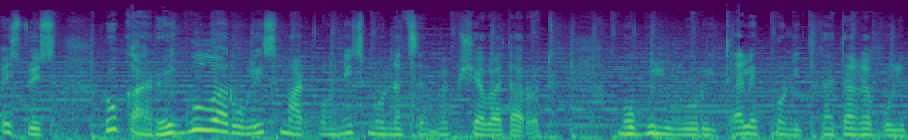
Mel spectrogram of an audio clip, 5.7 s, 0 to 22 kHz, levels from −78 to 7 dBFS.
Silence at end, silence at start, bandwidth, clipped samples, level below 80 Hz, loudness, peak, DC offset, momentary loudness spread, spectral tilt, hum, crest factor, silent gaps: 0 s; 0 s; 16.5 kHz; under 0.1%; -32 dBFS; -16 LUFS; -2 dBFS; under 0.1%; 8 LU; -5 dB/octave; none; 12 dB; none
